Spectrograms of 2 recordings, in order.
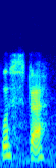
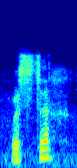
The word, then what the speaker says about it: Worcester: yes I can tell you how to say Worcester Worcester it's Worcester is how you say it it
